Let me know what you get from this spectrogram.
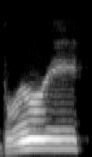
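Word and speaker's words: Bruery: talk is on the brewery YouTube channel that is BR u e ry if you're not familiar with them it's not spelled like the word actual word brewery so go to the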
